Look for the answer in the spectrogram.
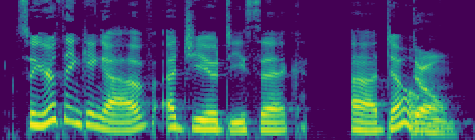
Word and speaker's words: geodesic: Okay, so the word this week is another frustrating word that is pronounced two different ways. I'm going to go with the consensus pronunciation, which is geodesic. Although I personally would like to say geodesic, which you can say too.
